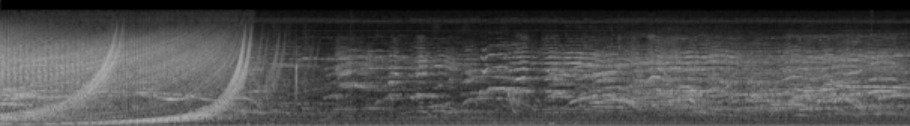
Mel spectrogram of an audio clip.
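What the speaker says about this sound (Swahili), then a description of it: "Wapi kelele ya Jerry wewe? Jerry!" A sweeping electronic whoosh gives way to a large crowd cheering and shouting, many overlapping voices and whoops filling the space.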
